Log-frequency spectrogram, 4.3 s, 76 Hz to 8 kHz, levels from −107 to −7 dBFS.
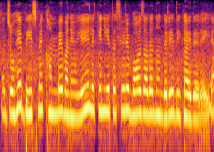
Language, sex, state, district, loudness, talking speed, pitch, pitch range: Chhattisgarhi, female, Chhattisgarh, Jashpur, -12 LUFS, 250 wpm, 250 Hz, 240-265 Hz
